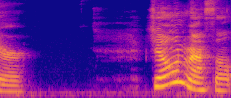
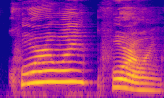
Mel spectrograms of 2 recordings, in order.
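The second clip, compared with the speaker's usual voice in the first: exasperated; 11 semitones higher, 6 dB louder than usual. A narrator's reading. Exasperated mother to herself.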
